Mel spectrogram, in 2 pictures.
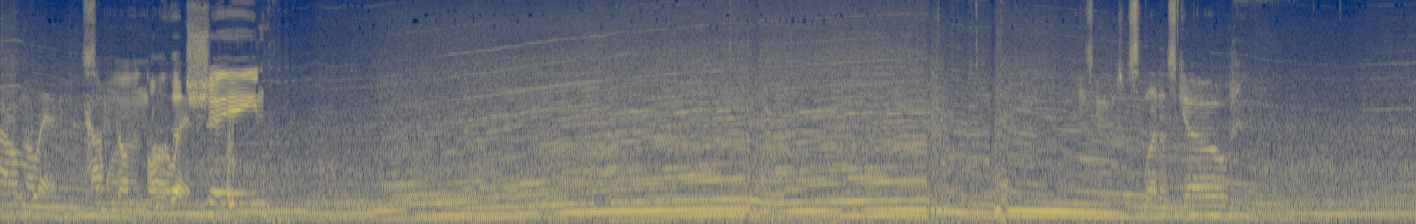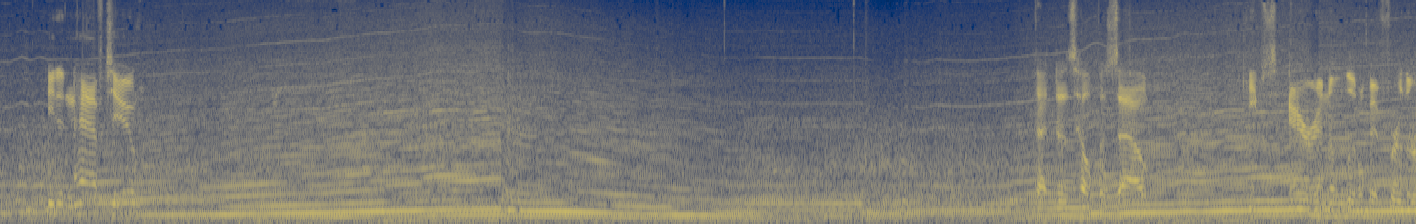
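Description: A race car engine roars, revving up and down as gears shift.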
